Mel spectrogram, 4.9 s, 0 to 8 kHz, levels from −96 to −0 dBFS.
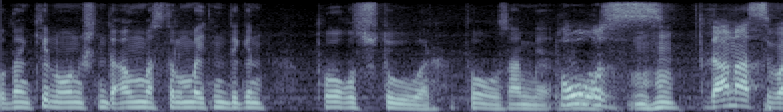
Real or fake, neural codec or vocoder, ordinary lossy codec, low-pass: real; none; none; 7.2 kHz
